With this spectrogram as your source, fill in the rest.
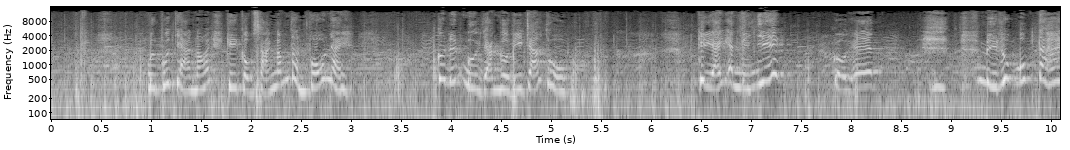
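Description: A woman speaks with feeling nearby.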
